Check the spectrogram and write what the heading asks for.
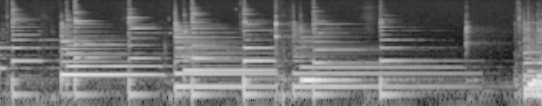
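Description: Background music on acoustic guitar: plucked notes and chords, each ringing and fading, with a loud chord near the end.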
